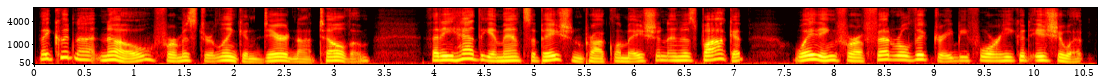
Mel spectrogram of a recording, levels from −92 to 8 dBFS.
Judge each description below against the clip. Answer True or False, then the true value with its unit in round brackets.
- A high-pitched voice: False (150 Hz)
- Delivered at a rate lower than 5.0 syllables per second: False (5.2 syllables/s)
